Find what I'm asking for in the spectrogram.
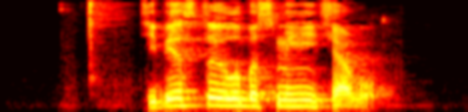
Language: Russian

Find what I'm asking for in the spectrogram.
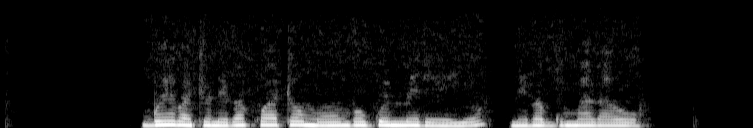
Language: Ganda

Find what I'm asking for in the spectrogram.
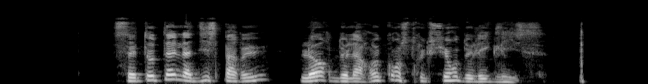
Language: French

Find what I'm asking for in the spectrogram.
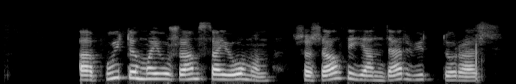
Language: Mari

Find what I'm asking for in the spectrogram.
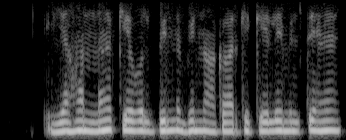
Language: Hindi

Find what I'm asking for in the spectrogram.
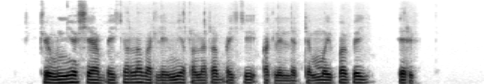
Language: Masai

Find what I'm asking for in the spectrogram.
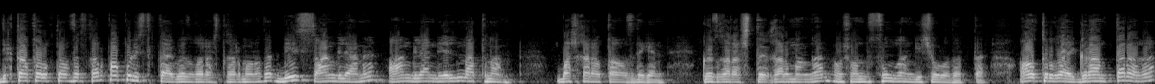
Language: Turkish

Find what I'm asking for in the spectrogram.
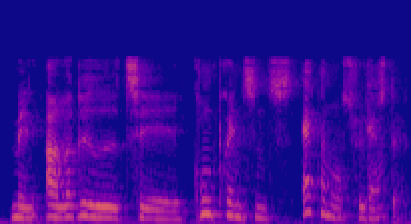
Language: Danish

